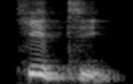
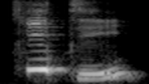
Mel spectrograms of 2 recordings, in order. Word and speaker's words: kiti: The Swahili name for a chair is kiti. And the fact that the name kiti has only two syllables, the second last syllable in this case will be the first syllable, meaning my stress will be on the first syllable, ki. See, kiti, kiti, kiti. You see, so there's a stress on the syllable ki.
